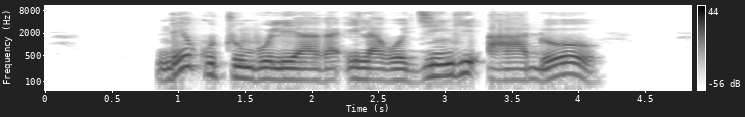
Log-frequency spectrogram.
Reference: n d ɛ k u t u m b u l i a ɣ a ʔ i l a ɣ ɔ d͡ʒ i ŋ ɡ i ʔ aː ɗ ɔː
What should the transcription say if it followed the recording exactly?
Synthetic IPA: n d ɛ k u t u m b u l i a ɣ a ʔ i l a ɣ ɔ d͡ʒ i ŋ ɡ i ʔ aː ɗ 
